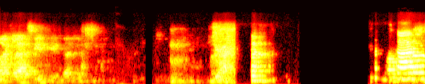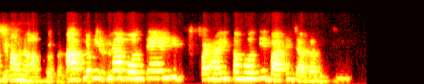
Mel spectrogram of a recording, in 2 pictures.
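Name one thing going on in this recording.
A woman speaks calmly, as if teaching, close to a microphone.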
